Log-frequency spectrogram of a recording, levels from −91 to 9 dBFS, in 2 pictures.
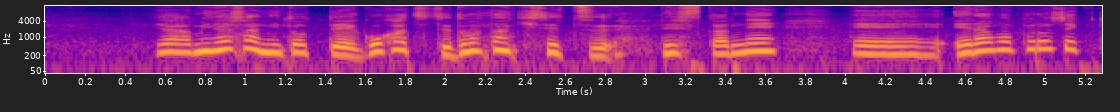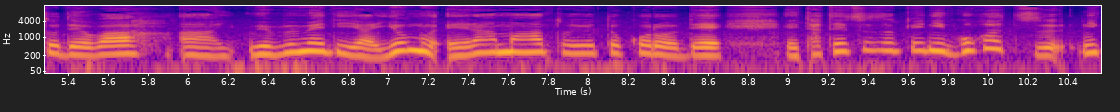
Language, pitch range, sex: Japanese, 215-290 Hz, female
